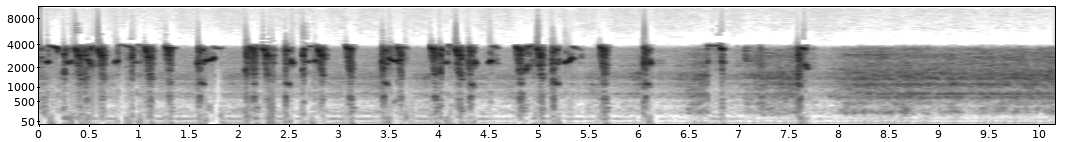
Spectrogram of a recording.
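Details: Peregrine falcons at the Evoluon on 24 April 2018: a rapid run of about twenty harsh, staccato repeated notes over roughly seven seconds, then a steady rushing noise.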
